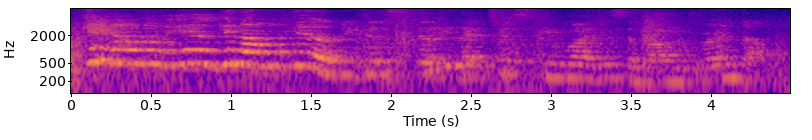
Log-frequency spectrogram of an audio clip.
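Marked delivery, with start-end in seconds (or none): 0.1-1.6 high, loud warning yell; urgent shouting. Retold or imitated. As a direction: shout everyone away from danger. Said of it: "I heard my husband shouting".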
